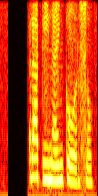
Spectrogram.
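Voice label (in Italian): "Rapina in Corso", Italian; Bentel; BLE320; MESSAGGI VOCALI; Audio BGS220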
